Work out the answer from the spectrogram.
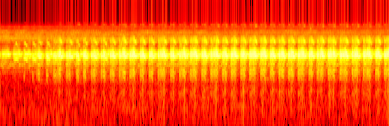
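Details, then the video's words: A frog's continuous buzzy trill, made of fast regular pulses at one steady pitch, with slight swells in loudness throughout the short stretch. "Suara Kodok / Frog Sound"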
